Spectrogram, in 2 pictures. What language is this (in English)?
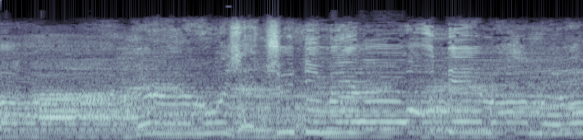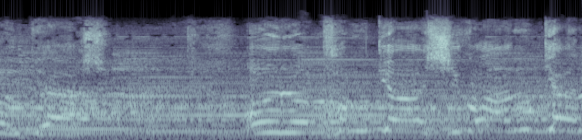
Korean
